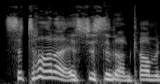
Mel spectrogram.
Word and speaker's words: Satauna: s-a-t-a-u-n like november a so think sat like i sat down a-u-n-a and there i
